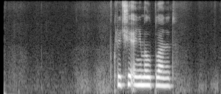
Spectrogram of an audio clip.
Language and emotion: Russian, neutral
